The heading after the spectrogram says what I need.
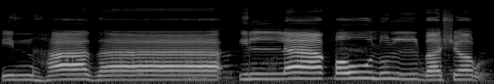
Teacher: نون ساکن کے بعد حروف حلقی میں سے ہا آگے، اس لیے اس نون ساکن پر غنہ نہیں کریں گے بلکہ جلدی سے پڑھ جائیں گے. اور ہاذا میں مد منفصل ہے کیونکہ حروف مدہ کے بعد حمزہ اگلے کلمے میں ہے.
